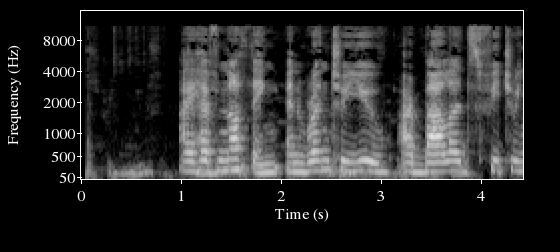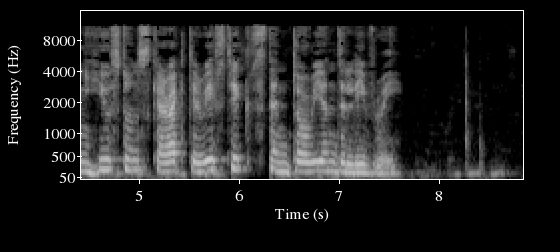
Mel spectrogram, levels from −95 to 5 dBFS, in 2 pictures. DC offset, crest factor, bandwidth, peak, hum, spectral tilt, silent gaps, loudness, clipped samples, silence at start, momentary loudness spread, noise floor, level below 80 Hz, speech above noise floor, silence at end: under 0.1%; 22 dB; 11.5 kHz; 0 dBFS; none; -4 dB/octave; none; -21 LUFS; under 0.1%; 0.05 s; 14 LU; -62 dBFS; -58 dBFS; 40 dB; 0.25 s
